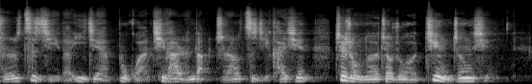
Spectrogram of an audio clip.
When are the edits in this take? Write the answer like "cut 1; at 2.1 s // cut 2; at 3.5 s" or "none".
cut 1; at 3.3 s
